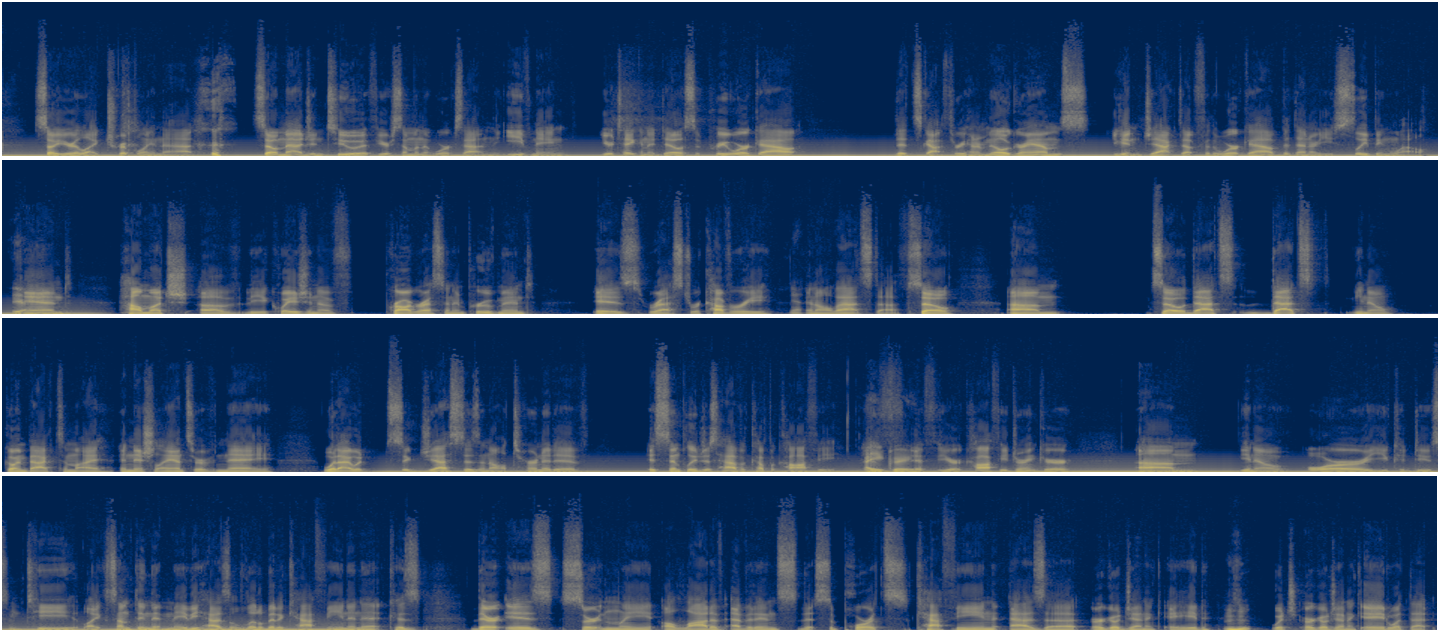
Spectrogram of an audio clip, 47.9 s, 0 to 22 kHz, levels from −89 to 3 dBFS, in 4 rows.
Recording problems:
electrical hum; noticeable; until 13 s and from 27 to 39 s; 50 Hz, 15 dB below the speech

